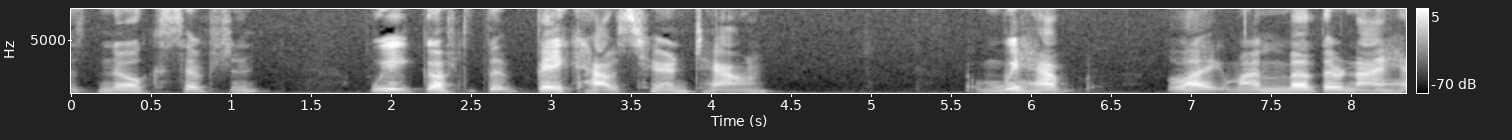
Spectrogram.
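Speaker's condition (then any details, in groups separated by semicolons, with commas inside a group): Damaged diaphragm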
